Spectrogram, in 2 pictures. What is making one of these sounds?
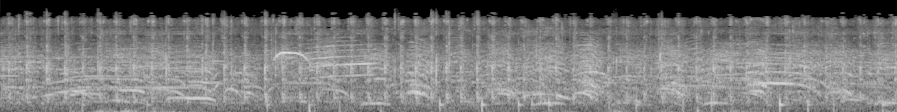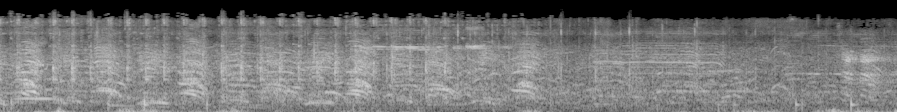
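A crowd chatters and calls out from stands outdoors.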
